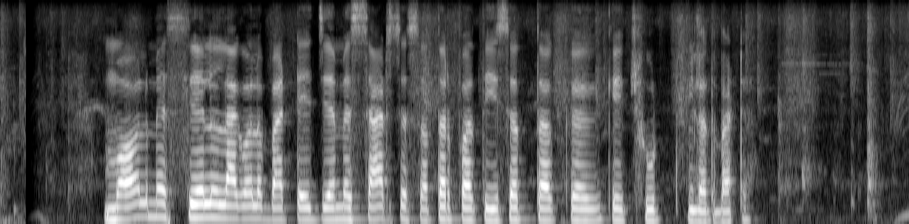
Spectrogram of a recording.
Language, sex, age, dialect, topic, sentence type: Bhojpuri, male, 18-24, Northern, banking, statement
